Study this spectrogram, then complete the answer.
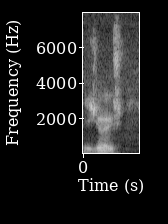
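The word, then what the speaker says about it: György: I think it's technically pronounced Georges. I always call him Georgi, but Ligeti, Sonata for Viola, from written in the 90s.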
